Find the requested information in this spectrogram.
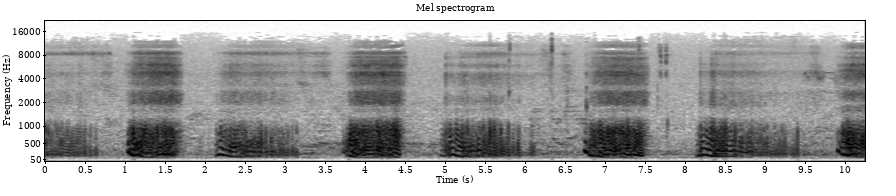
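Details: Rhythmic rattling snores, about five over ten seconds, each a coarse vibrating inhalation with quiet pauses between; ordinary snoring.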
